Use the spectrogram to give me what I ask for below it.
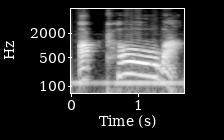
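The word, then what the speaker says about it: October: এই শব্দটির শেষেও আর আছে, তাই এই আর সাইলেন্ট থাকবে। আর আমরা এই মাসটির উচ্চারণ করে থাকি অক্টোবর, কিন্তু এটি অক্টোবর না, এটির সঠিক উচ্চারণ হচ্ছে অক্টোবর, অক্টোবর।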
